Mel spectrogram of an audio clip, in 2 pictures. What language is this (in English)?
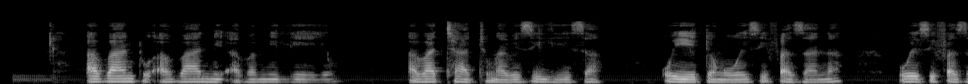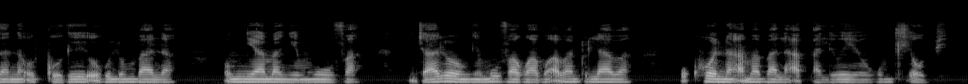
North Ndebele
